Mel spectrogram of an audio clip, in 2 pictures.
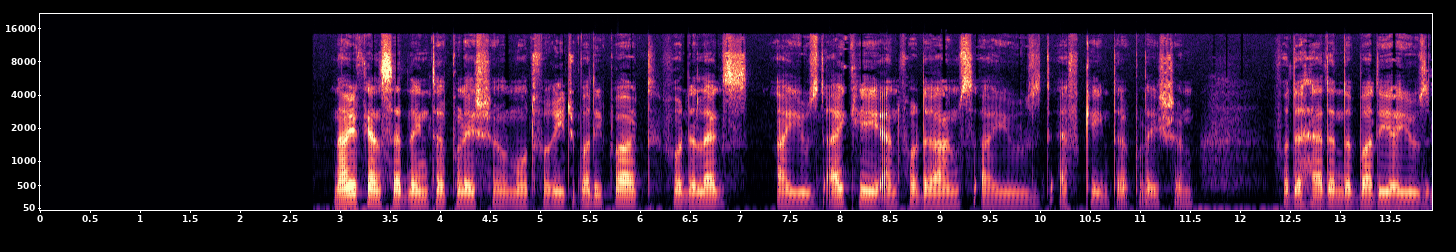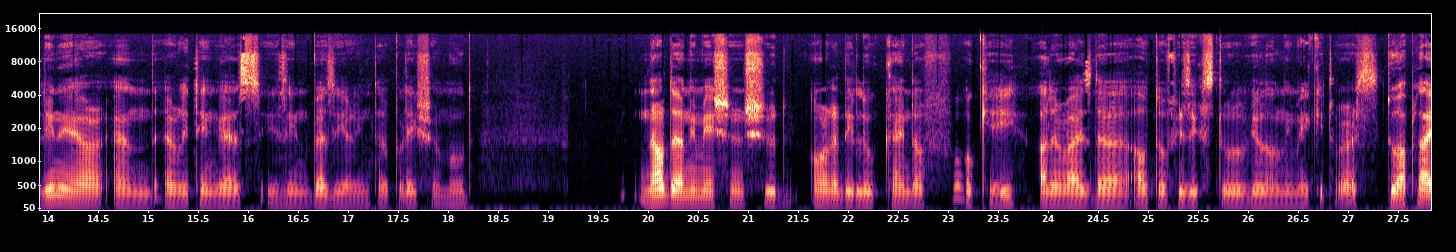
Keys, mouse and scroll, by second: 0.4 click, 2.7 click, 3.6 click, 4.4 click, 7.7 click, 10.2 click, 11.0 click, 12.5 click, 13.9 click, 16.4 click, 17.4 alt+middle click, 17.6 click, 19.5 click, 20.3 click, 21.5 click, 22.4 click, 22.7 x, 24.7 x, 26.3 click, 27.0 click.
